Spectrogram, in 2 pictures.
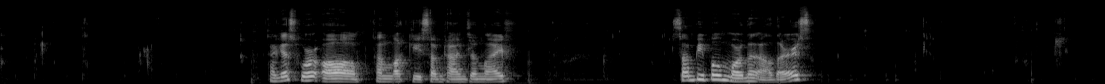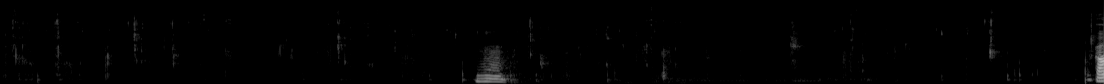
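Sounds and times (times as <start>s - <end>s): wet chewing mouth smacks: 0.0s - 2.7s, 5.1s - 6.8s, 8.2s - 22.0s
person humming: 15.8s - 16.2s.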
